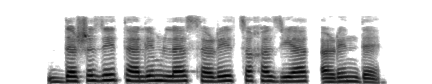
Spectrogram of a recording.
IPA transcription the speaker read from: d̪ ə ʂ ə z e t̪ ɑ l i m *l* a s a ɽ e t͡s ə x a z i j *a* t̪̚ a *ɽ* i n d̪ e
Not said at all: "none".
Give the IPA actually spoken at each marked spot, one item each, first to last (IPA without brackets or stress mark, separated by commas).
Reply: l, ɑ, ɽ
